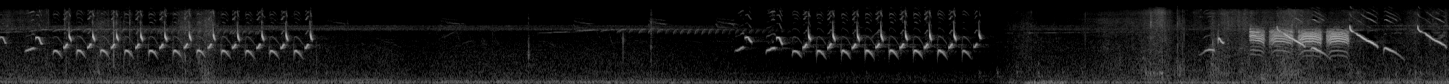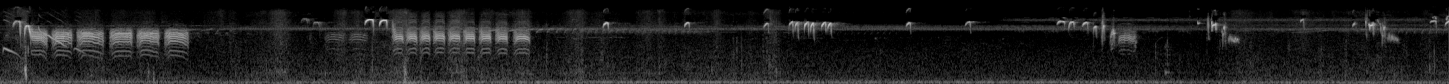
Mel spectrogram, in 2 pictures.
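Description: Wild birds singing: about five trilled phrases of rapidly repeated notes, each lasting two to three seconds, then scattered short chirps near the end, over a steady high-pitched hum.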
